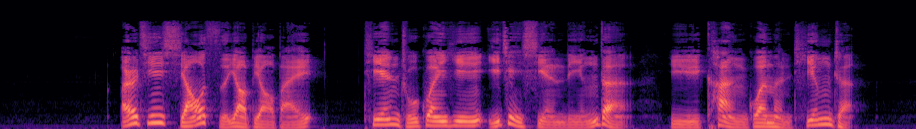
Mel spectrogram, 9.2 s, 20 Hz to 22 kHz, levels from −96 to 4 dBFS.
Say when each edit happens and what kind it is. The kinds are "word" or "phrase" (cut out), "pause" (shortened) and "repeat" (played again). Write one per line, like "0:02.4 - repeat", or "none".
none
